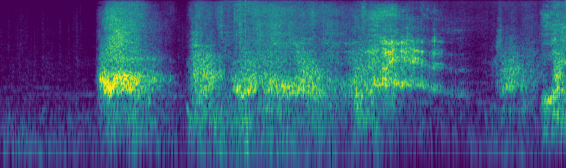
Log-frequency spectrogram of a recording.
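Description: A blade slashes and strikes with heavy impacts.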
